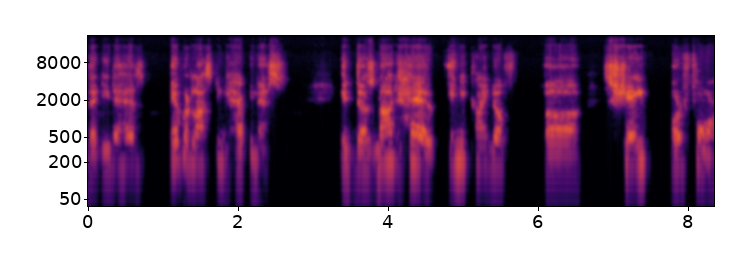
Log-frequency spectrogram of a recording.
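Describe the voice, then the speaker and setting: A man with a Gujarati accent, high pitch, ordinary pitch variation and very slow pace, in a dry, close sound with no echo. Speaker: faith community speaker. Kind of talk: educational presentation.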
